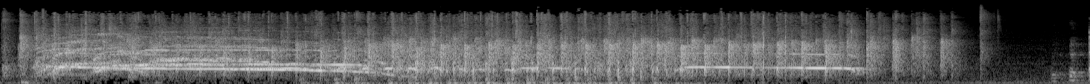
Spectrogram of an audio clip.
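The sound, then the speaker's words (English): An audience at a debate bursts into loud, dense applause to vote for the debate's winner, with shrill whistles and cheering voices over the clapping, holding steady for about nine seconds before fading out quickly. “if you believe that the winner of this debate was Ashley Ray Harris arguing for North Korea, please applaud now.”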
